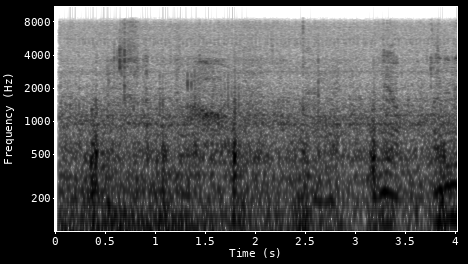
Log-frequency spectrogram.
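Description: Low, steady rumble inside a stopped car's cabin, heard through a dash cam's microphone, with faint voices in the background.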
